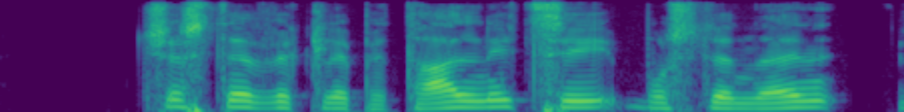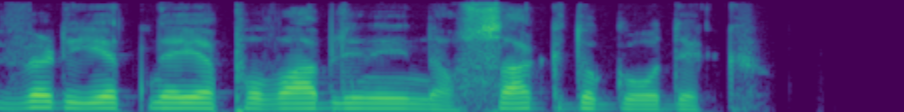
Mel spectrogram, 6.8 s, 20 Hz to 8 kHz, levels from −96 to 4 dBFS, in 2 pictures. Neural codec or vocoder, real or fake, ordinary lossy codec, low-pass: none; real; none; 7.2 kHz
